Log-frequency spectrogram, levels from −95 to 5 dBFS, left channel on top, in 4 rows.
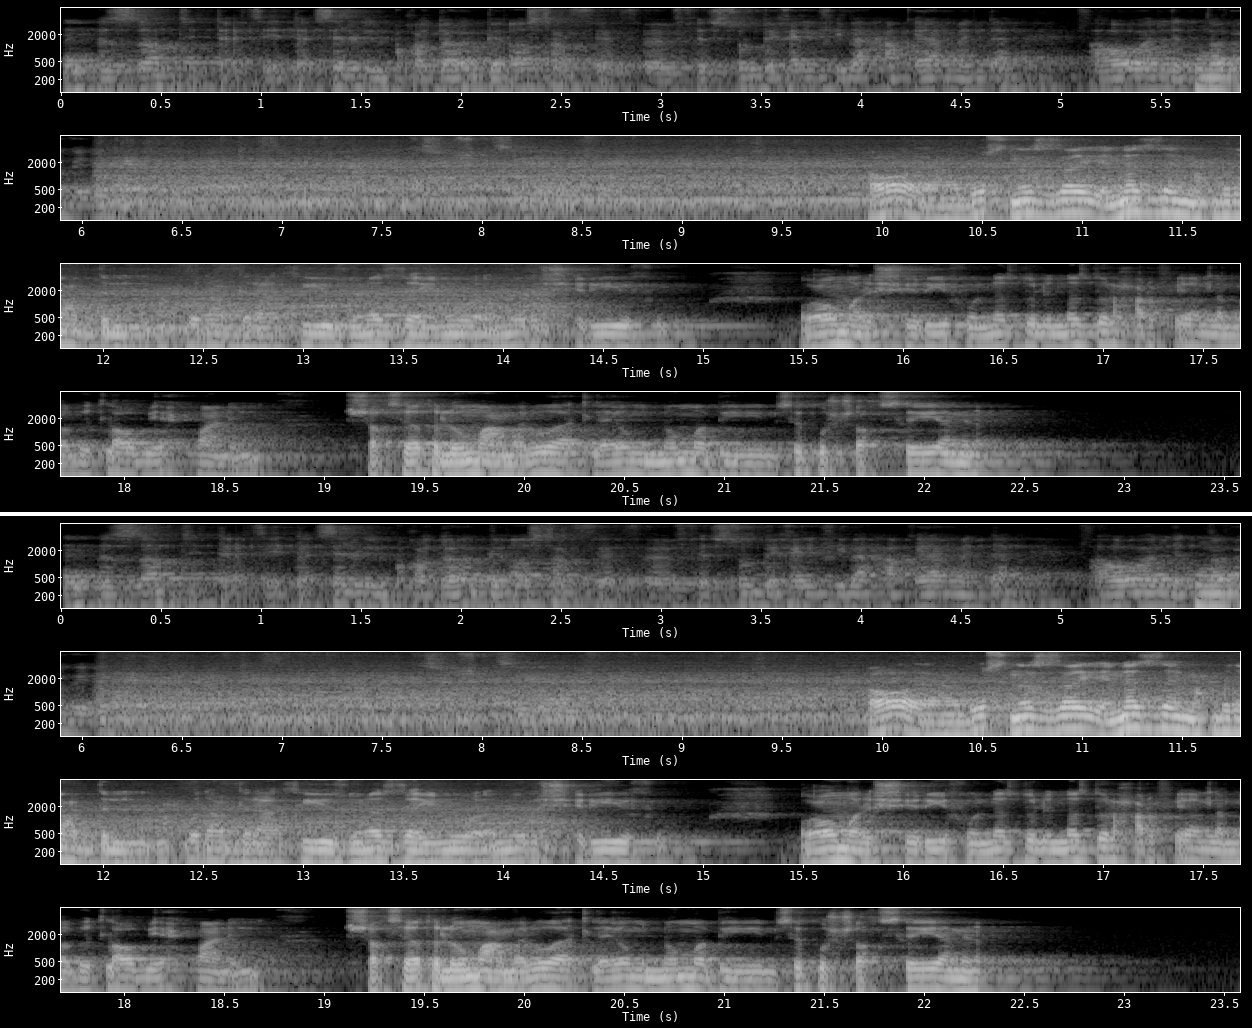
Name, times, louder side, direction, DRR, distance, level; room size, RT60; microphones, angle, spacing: voice 1, 0.2-8.9 15.4-15.5, equal, 60° left, -2 dB, 4.4 m, -43 dB
sound 1, 6.0-14.3, left 1 dB, 75° left, 2.9 m, -36 dB
voice 2, 9.9-14.9 15.1-18.7 19.1-22.3, right 2 dB, 15° right, 8 dB, 0.3 m, -27 dB
23.0 x 13.0 x 2.8 m, 1.4 s
head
